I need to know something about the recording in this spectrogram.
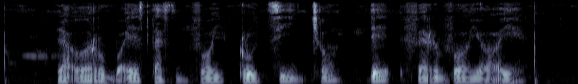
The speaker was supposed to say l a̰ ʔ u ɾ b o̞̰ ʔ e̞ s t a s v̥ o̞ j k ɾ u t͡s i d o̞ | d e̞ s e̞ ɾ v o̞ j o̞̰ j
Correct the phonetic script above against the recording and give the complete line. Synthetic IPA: l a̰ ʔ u ɾ b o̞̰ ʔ e̞ s t a s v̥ o̞ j k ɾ u t͡s i d͡ʒ o̞ | d e̞ f e̞ ɾ v o̞ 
